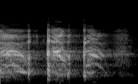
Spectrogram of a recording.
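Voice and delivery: loud hacking cough; fake cough. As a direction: cough hard and high. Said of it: "I have a bit of a cough".

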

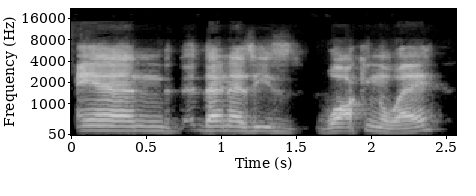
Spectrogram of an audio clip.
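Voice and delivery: ordinary talk

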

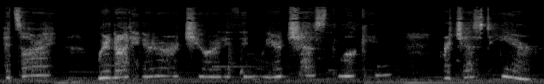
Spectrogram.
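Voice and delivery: soft, unvoiced, gentle whisper; calm a scared animal, whispering; soothing whisper. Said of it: "soothing noises at the creature".

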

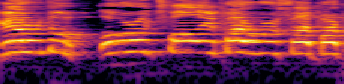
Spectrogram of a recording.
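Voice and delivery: high whiny mock panic; mock the churches wailing about doom. Preacher mocking churches that only complain, high whiny lament. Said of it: "A lot of churches are like".

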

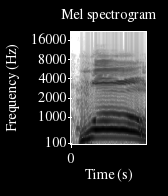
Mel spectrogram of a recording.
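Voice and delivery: high excited amazement. Real, not acted. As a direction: sound thrilled. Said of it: "where did you pick up this accent".

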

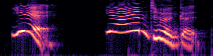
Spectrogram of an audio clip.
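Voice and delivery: high, loud excited reply. Retold or imitated. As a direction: squeal it happily. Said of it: "And I was like".

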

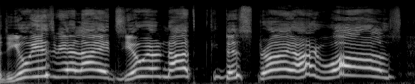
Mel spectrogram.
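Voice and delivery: very high, slow mock French taunting; French pea yelling insults from the wall, very high and slow; French pea accent. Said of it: "we've got French peas".

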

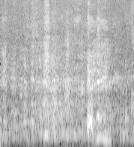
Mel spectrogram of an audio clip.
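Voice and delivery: breathy burst of real laughter; laughing at a shared glance with Jill. Real, not acted. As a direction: crack up, caught off guard. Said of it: "I shouldn't have looked at Jill".

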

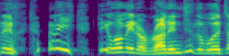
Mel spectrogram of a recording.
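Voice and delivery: hammed-up dad asking if he should run into the woods; high mock dad. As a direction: squeak it out like exasperated dad. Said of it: "When he said".

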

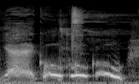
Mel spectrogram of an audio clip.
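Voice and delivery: high, strained "cool, cool"; uneasy fake-casual reply; awkward agreeing. Awkward small talk acted out.

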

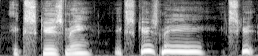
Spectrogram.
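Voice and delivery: politely trying to get attention, far too gently; mock-timid little "excuse me"; timid mock plea. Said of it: "It wasn't".

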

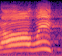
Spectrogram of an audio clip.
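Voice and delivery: very loud, high drawn-out imitation; mock squalling. Preacher imitating preacher's girl complaining of the devil, squalling. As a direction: wail it out, hammed up.

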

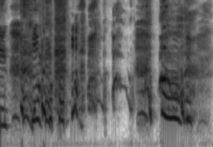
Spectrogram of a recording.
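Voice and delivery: long high burst of laughter. Real, not acted. Friend laughing at the pointless chat, high laugh.

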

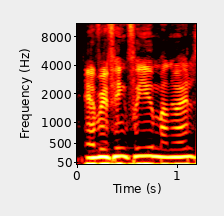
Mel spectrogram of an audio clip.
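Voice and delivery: high, flirtatious playful reply; with a twinkle. Acted. Monica flirting with Manuel, playful twinkle. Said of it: "sier jeg med glimt i øyet".

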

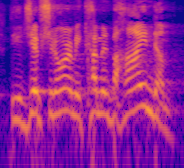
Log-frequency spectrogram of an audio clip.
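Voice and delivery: ordinary talk, nothing marked

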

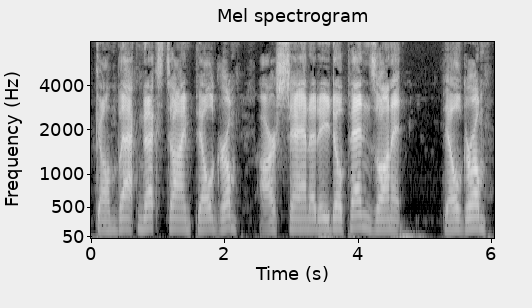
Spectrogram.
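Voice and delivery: ordinary talk

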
